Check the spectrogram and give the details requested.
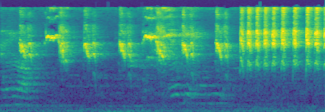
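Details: Long-tailed shrike singing a few slurred, descending high notes, then switching to a fast, even trill of sharp chirps.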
